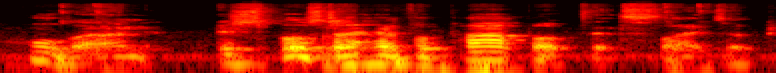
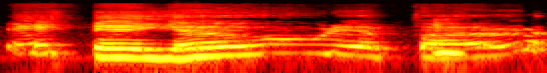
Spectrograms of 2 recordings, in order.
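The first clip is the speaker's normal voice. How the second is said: high, loud, drawn-out gushing; hammed-up high-pitched adoration; mock awe; 13 semitones higher, 6 dB louder, much slower than usual. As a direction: gush slowly in a high put-on voice. Mock gushing over artwork.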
